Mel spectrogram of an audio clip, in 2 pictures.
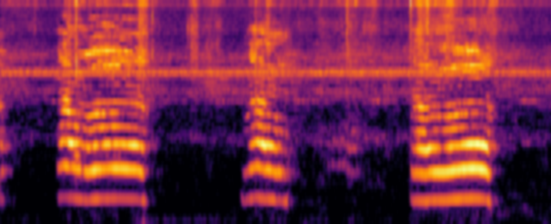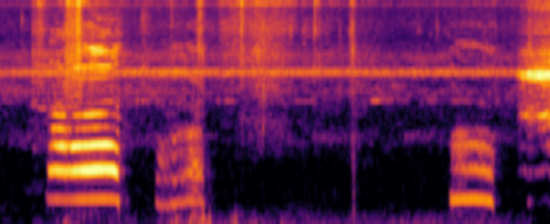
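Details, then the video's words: Male cat calling to attract females: drawn-out, wavering meows repeated every couple of seconds, each rich in harmonics, with two shorter, rougher cries near the end and quiet gaps between. "Suara kucing jantan yang bikin kucing betina singgah"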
